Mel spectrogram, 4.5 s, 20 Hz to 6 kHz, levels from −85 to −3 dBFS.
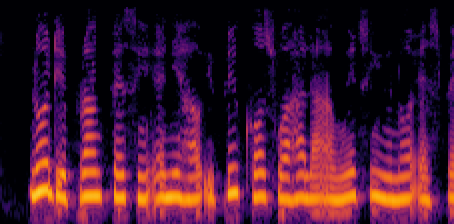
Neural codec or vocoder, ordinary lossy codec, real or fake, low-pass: none; none; real; 5.4 kHz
